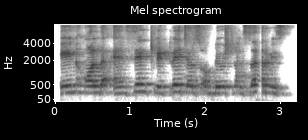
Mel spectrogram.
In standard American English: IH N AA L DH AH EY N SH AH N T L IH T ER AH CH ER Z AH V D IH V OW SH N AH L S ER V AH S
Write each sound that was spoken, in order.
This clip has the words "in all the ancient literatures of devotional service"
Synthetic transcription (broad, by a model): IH N AA L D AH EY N S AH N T L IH T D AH CH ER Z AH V D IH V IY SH N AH L S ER V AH S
